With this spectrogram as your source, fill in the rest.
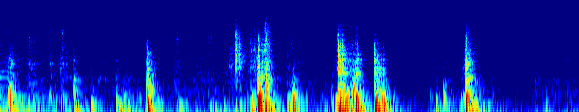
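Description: A cutting board knocks and thumps against a countertop.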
